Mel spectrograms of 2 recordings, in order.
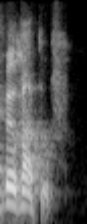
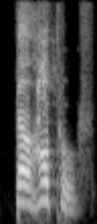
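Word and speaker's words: Bełchatów: I see GKS Belkatow. – No, GKS Belchatów. – Wow, I was off. GKS Belkatow. – Belchatów.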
